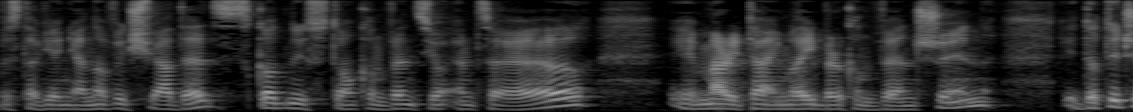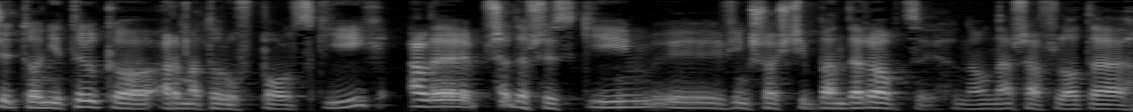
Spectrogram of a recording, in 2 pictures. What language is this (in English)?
Polish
